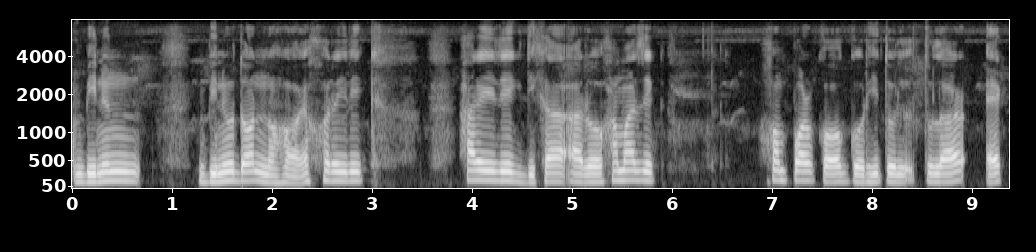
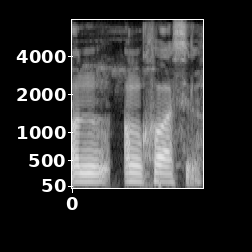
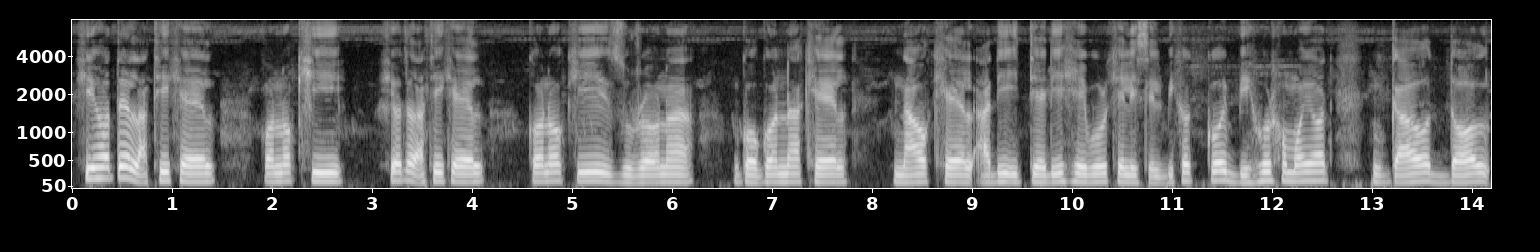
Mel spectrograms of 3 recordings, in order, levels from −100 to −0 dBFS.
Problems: background sounds at intervals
